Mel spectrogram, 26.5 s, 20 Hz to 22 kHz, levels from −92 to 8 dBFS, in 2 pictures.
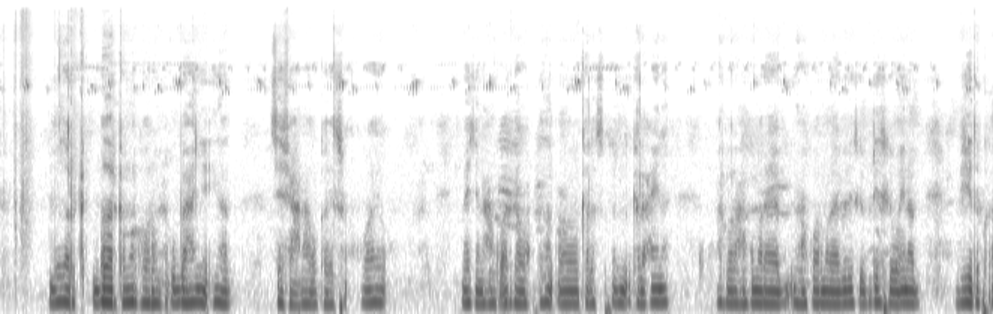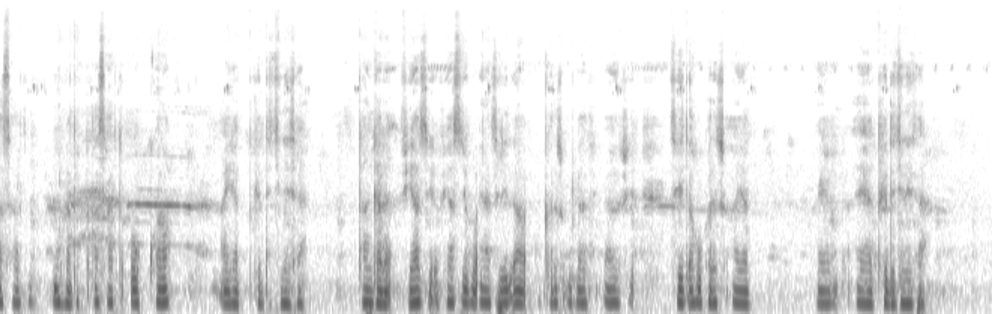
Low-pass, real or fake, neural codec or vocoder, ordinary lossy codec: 19.8 kHz; real; none; none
